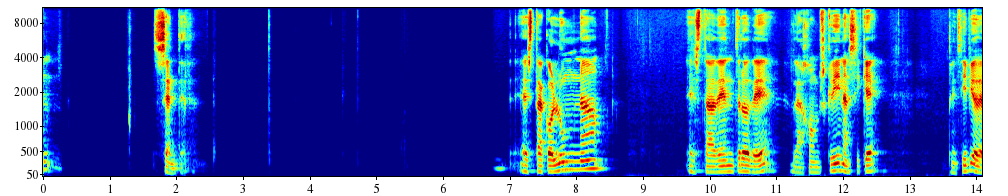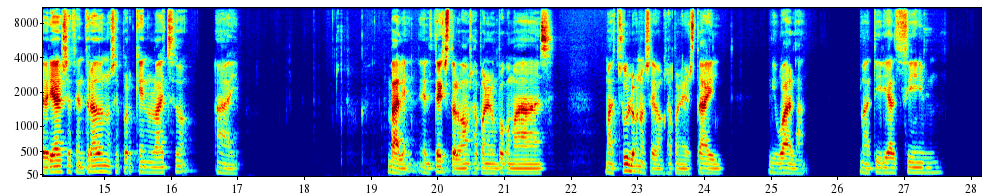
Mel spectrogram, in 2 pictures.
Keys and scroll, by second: 1.2 Tab, 2.7 alt+Return, 12.9 ctrl+r, 24.9 Return, 27.1 Tab.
